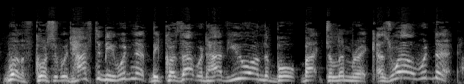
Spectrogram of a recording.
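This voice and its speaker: A man's voice: high-pitched, expressive, fast talker, breathy edge, no echo. A man from Britain hosting a radio phone-in, combative and questioning his caller. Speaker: radio talk show host. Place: radio studio. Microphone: studio mic.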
